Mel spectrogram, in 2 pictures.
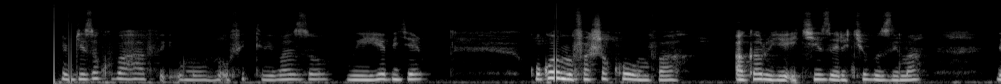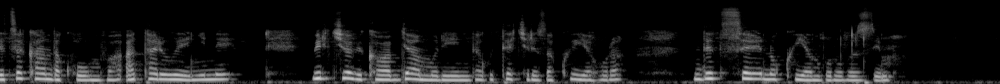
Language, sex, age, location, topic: Kinyarwanda, female, 18-24, Huye, health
